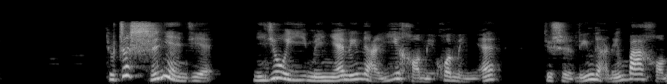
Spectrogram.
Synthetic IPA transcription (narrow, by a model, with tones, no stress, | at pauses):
t͡ɕjo˥˧ʊʈ͡ʂɤ˥˩ʂɻ̩˧˥njɛ˧˥nt͡ɕjɛ˥n | ni˨˩t͡ɕjo˥˩ʊi˧˨˩me˨˩ɪnjɛ˧˥nli˧˥ŋt̪jɑ˨˩i˥xɑ˧˥ʊmi˨˩˦xwɔ˥˩me˨˩ɪnjɛ˧˥n | t͡ɕjo˥˧ʊʂɻ̩˥˩li˧˥ŋt̪jɑ˨˩li˧˥ŋpa˥xɑ˧˥ʊm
